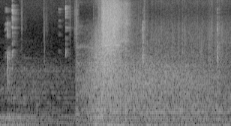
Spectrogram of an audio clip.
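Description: A magic spell whooshes in a game.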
